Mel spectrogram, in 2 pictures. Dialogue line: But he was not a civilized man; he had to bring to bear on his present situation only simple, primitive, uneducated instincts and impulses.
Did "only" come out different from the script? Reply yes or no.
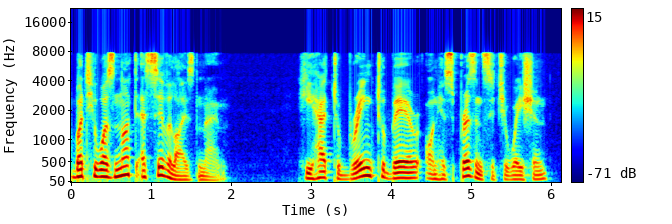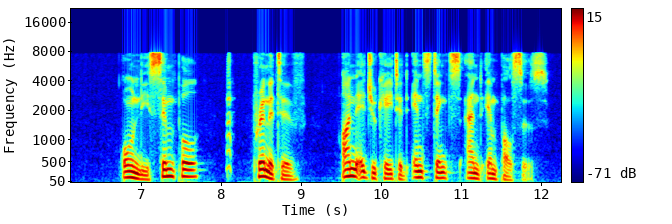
no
